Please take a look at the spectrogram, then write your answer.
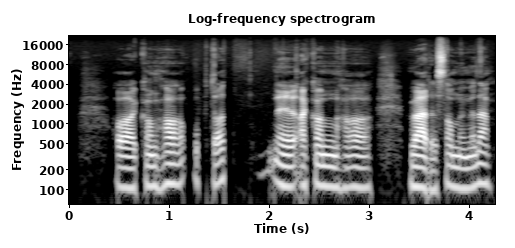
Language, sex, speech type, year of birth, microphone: Norwegian, male, spontaneous, 1981, Sennheiser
